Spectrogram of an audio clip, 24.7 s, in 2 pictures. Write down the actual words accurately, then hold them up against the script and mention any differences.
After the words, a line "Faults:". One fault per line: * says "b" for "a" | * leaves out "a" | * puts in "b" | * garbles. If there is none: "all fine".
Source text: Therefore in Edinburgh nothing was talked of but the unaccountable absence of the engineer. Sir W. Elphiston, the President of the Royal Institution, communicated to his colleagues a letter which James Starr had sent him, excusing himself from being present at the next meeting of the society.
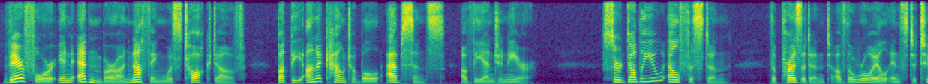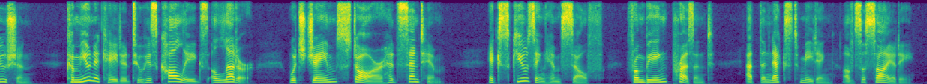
Therefore in Edinburgh nothing was talked of but the unaccountable absence of the engineer. Sir W. Elphiston, the President of the Royal Institution, communicated to his colleagues a letter which James Starr had sent him, excusing himself from being present at the next meeting of society.
Faults:
* leaves out "the"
